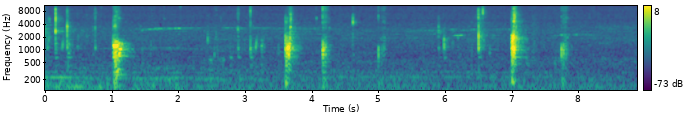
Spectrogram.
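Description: A metal bowl clinks and knocks.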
